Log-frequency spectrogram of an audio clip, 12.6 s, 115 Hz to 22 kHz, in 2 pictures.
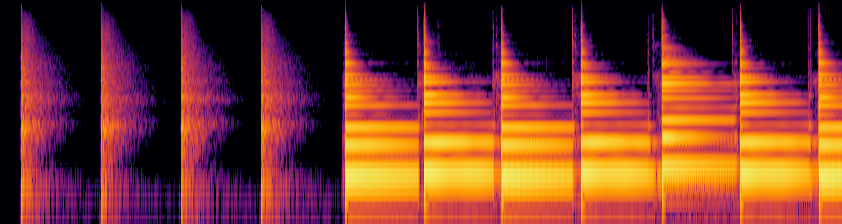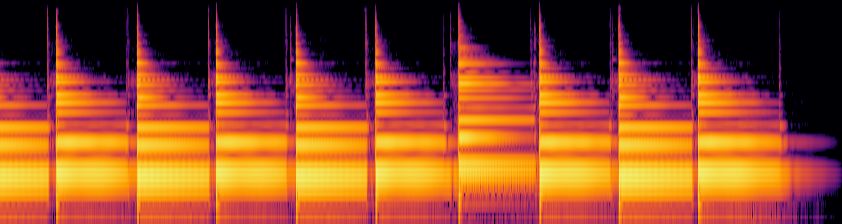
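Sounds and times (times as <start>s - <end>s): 
ukulele warm-up in F sharp: 2.6s - 12.4s.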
